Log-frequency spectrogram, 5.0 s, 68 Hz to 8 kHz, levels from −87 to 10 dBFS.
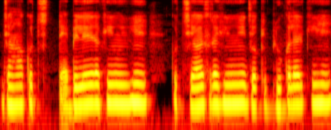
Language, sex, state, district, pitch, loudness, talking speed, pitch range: Hindi, female, Madhya Pradesh, Bhopal, 180 Hz, -15 LUFS, 215 wpm, 170-185 Hz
